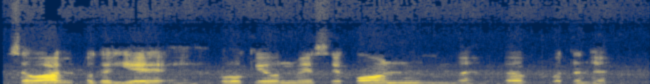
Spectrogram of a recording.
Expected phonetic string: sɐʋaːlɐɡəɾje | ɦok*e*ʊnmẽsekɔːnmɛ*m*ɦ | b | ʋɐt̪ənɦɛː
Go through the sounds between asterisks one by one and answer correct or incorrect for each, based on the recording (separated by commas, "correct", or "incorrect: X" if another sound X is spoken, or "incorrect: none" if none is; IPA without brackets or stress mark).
correct, incorrect: none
